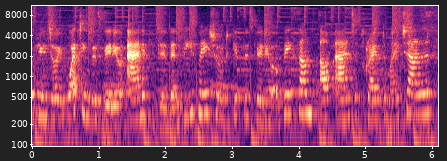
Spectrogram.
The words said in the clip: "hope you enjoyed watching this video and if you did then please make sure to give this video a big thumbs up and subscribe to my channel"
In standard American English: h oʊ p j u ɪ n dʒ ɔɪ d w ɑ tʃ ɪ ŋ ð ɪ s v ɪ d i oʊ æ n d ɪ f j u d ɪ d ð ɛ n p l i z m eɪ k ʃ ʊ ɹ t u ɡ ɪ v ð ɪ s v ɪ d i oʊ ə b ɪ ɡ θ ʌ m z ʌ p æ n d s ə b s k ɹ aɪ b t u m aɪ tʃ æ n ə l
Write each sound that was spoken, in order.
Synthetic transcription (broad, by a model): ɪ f j u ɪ n dʒ ɔɪ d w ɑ tʃ ɪ ŋ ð ɪ s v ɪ d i oʊ æ n d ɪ f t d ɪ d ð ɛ n p l i z m eɪ k ʃ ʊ ɹ t u ɡ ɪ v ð ɪ s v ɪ d i oʊ ə b ɪ ɡ s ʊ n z ʌ p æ n d s ə b s k ɹ aɪ b t u m aɪ tʃ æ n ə l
